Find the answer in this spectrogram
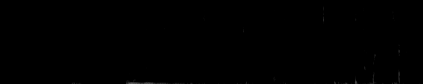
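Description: Faint crackling and crinkling of tiny rose petals being handled between the fingers, a scatter of small dry crackles that gets a little busier about a second in.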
